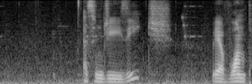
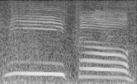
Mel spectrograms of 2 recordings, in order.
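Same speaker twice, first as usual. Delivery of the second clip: high squealing wee then no; panicked high yelp as things go wrong; scared giddy yelp; 9 dB louder than usual. Real, not acted. Game going badly, panicking.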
